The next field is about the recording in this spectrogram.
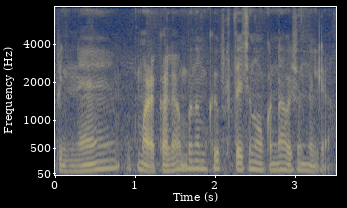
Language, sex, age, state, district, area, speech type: Malayalam, male, 18-30, Kerala, Palakkad, rural, spontaneous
